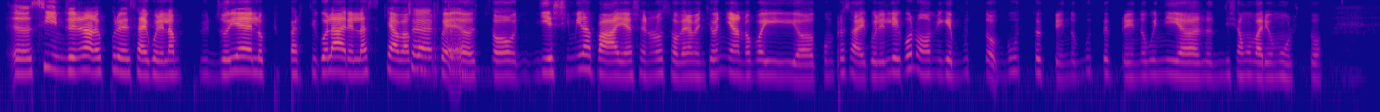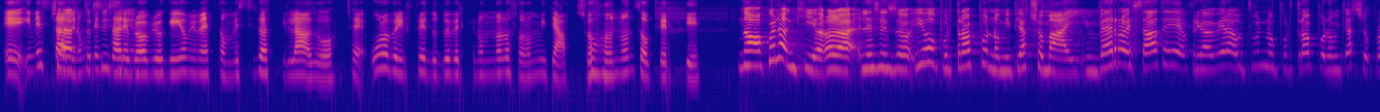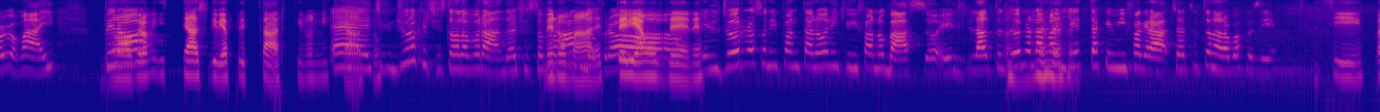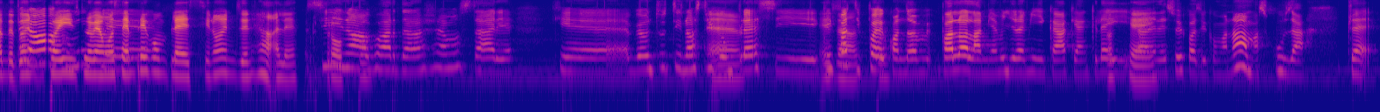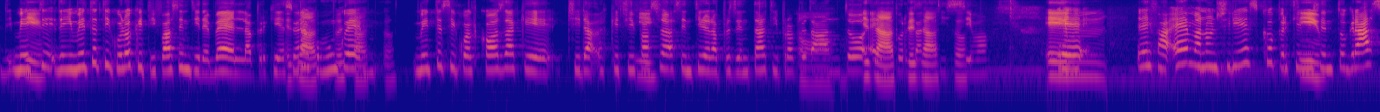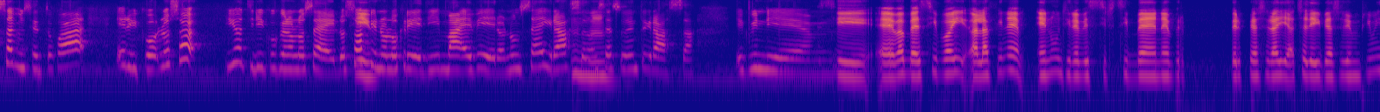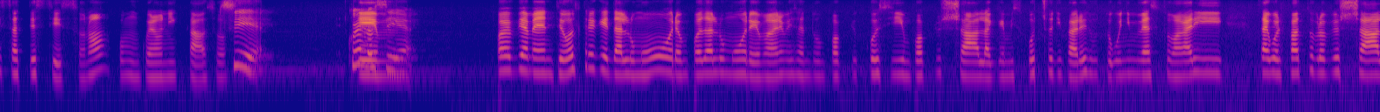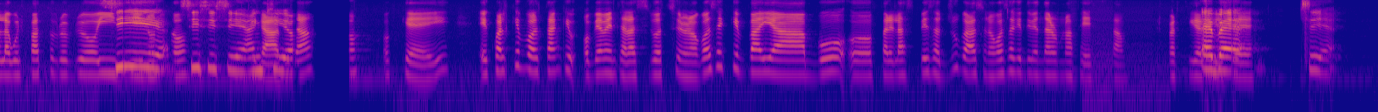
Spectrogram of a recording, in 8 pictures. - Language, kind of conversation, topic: Italian, unstructured, Come ti senti quando indossi un abbigliamento che ti rappresenta?
- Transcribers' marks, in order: tapping; distorted speech; "cioè" said as "ceh"; drawn out: "poi"; "cioè" said as "ceh"; chuckle; "Vabbè" said as "abè"; "proprio" said as "popio"; chuckle; mechanical hum; "cioè" said as "ceh"; static; laughing while speaking: "generale"; "parlo" said as "pallo"; "cioè" said as "ceh"; "metterti" said as "mettetti"; "proprio" said as "propio"; "assolutamente" said as "assoluamente"; "cioè" said as "ceh"; "proprio" said as "propio"; in English: "easy"; "cioè" said as "ceh"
